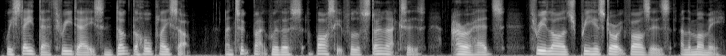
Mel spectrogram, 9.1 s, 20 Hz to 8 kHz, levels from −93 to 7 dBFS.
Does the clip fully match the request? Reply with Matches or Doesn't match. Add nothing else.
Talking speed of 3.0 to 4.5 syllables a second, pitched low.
Doesn't match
